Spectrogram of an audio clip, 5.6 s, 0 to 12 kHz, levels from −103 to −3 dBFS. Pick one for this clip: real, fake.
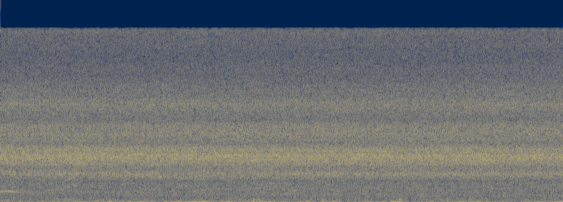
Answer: real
